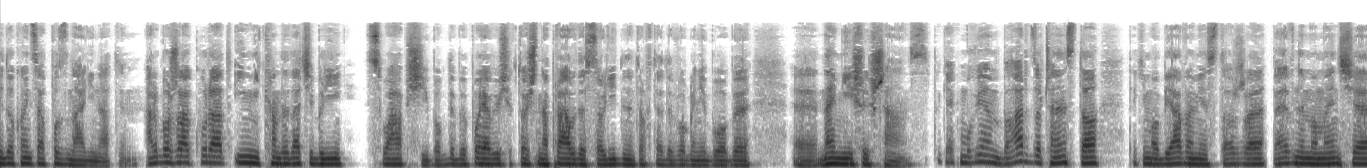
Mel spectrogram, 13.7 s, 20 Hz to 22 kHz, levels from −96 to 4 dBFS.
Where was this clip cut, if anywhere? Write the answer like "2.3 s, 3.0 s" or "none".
none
